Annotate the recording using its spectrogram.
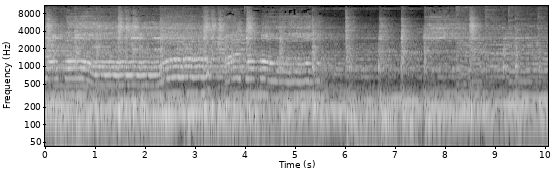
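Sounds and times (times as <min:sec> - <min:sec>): electric guitar: 0:00.0 - 0:10.0
low accompaniment: 0:00.0 - 0:10.0.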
